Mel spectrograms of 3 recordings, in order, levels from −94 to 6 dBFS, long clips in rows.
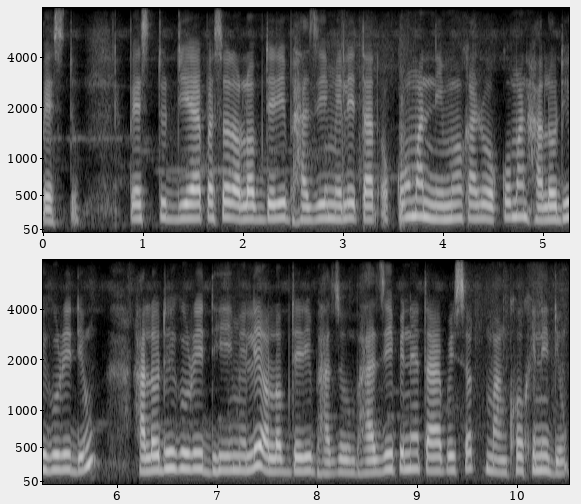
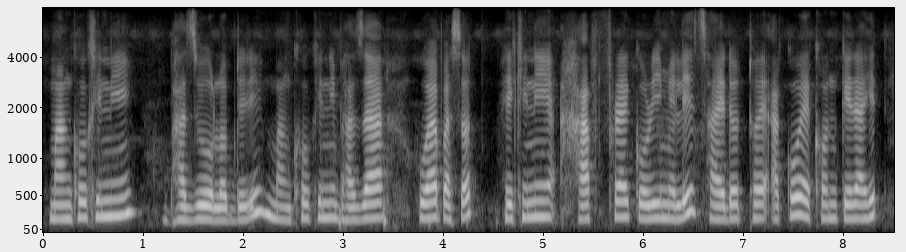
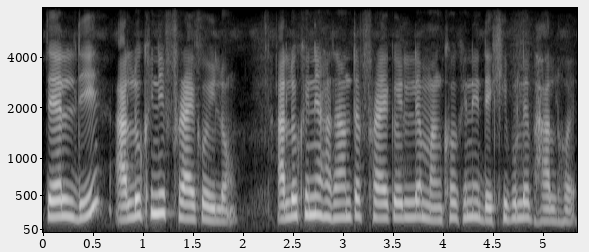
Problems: background sounds at intervals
